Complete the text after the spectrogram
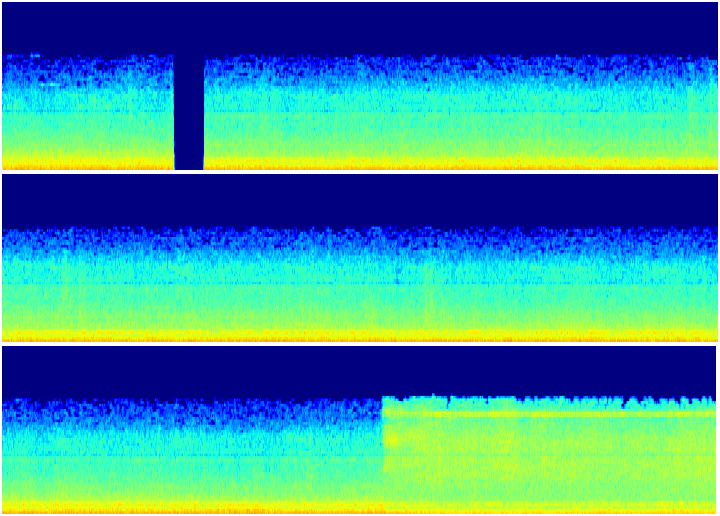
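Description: Industrial machinery rumbles and whirs loudly and steadily, with a faint high whine.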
